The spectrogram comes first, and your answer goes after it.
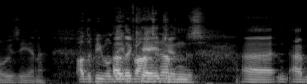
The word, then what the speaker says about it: Fontenot: You say it in 3 syllables. You say we say Fontenot. Fontenot. You said it, which you did it right. We just say Fontenot like it's 2 syllables, but Fontenot. it's not wrong to say Fontenot.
